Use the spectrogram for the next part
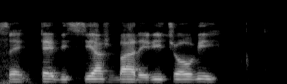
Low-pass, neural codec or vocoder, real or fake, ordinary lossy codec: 7.2 kHz; codec, 16 kHz, 4 kbps, X-Codec, HuBERT features, trained on general audio; fake; Opus, 64 kbps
